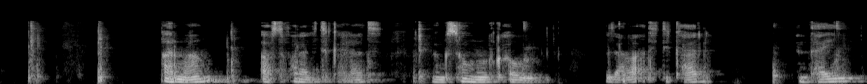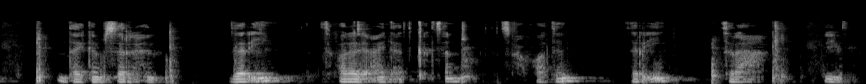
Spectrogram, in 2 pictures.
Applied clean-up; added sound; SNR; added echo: neural mask model Resemble Enhance denoiser.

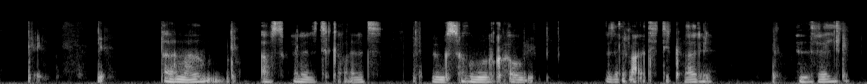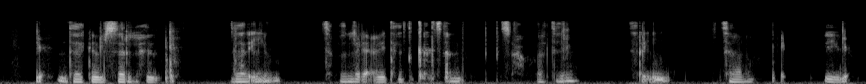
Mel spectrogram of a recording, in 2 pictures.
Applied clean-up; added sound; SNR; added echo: neural diffusion model UNIVERSE++.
